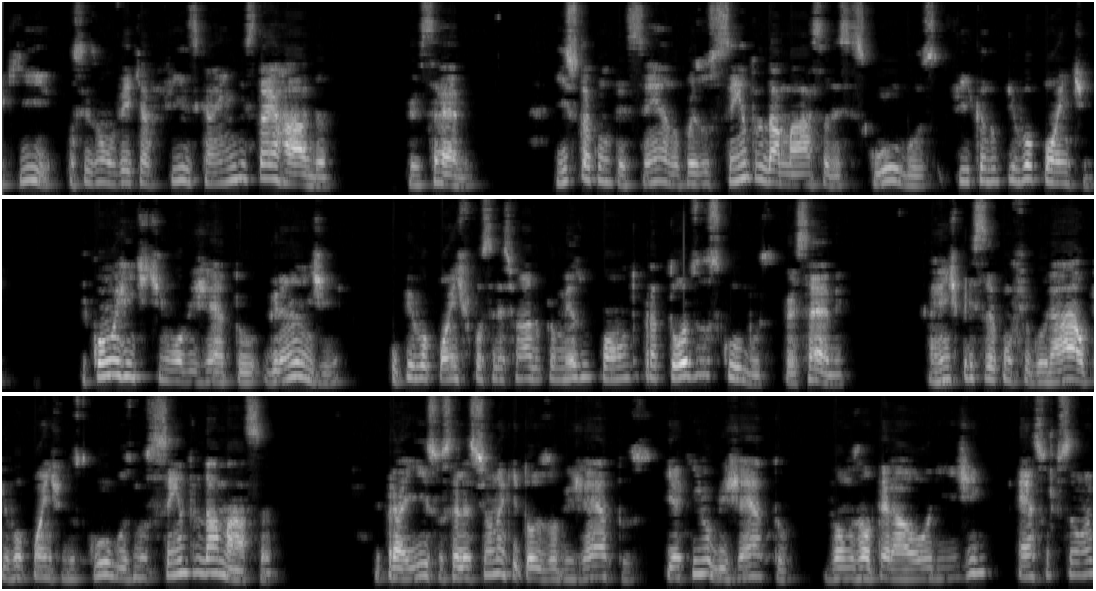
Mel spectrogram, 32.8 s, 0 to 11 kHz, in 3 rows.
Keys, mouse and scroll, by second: 0.2 middle click, 2.1 click, 3.0 click, 9.3 click, 11.2 click, 12.1-12.9 scroll up 4, 14.1 right click, 14.8 right click, 15.4 middle click, 16.6 right click, 17.2 right click, 21.0 scroll down 1, 21.4 middle click, 22.2-22.8 scroll down 3, 24.7 right click, 26.1 a, 29.4 click.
